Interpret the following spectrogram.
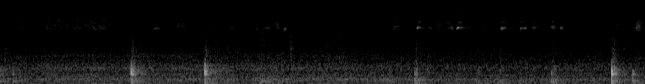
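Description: Marker pen writing on a whiteboard: faint squeaky, scratchy strokes, with a few sharp knocks in the first two seconds.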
